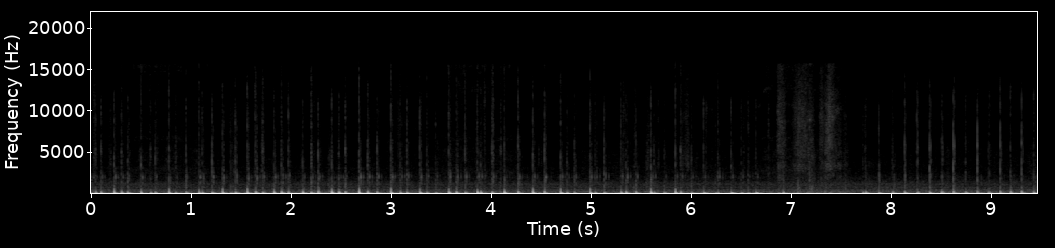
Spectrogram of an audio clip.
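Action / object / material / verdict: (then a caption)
tap / padded nylon fabric pouch / nylon fabric / none. A dark green padded nylon fabric pencil pouch with a yellow zipper is held upright and tapped and scratched with fingertips and nails. Rapid, dull, low thumps with very short decay come in a steady stream. Near the end there is a brief, soft, breathy scratch before the tapping resumes.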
